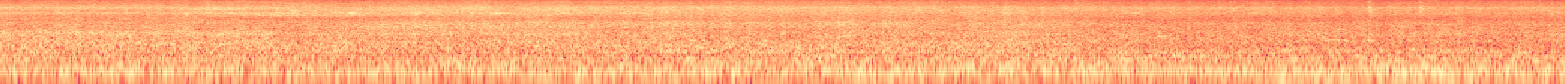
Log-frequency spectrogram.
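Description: Passenger train running, heard from inside a coach: a steady, unbroken rumble of the wheels and carriage on the track.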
